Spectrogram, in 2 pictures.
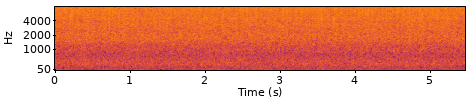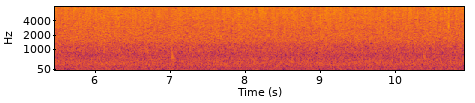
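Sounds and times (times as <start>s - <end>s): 
steady rain: 0.0s - 10.9s.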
